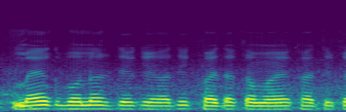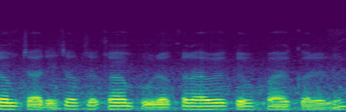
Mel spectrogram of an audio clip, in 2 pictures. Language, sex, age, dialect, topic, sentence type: Bhojpuri, male, 18-24, Southern / Standard, banking, statement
